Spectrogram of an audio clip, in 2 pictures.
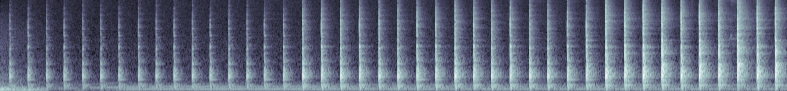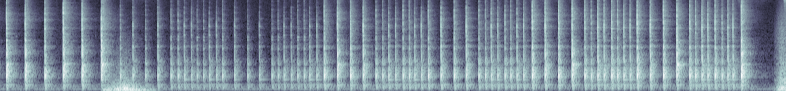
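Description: Drumsticks strike a practice pad in a fast, even stream of sharp taps, starting quiet and swelling steadily louder, with a brief low thump near the middle and no voices.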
